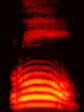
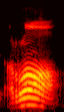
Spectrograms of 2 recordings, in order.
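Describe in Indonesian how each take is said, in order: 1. Vokal ini diucapkan dengan bibir membulat dan dimonyongkan. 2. Vokal ini diucapkan dengan mulut dibuka lebar. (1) "ni guna muncung. Guna muncung" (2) "mulut dilebarkan untuk dapat bunyi yang sengit sikit"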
